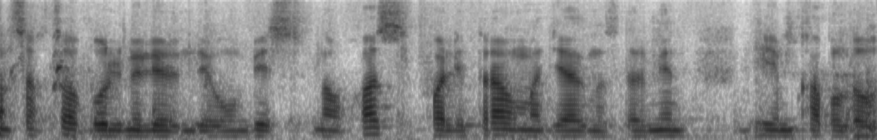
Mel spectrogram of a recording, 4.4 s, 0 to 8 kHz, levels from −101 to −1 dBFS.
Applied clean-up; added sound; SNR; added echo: neural separator model SepFormer DNS4.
